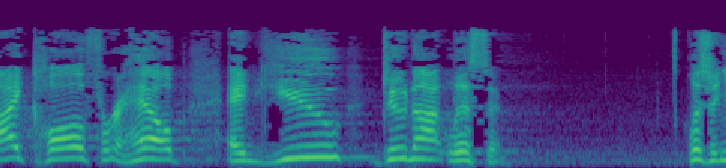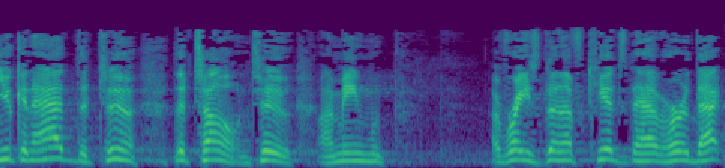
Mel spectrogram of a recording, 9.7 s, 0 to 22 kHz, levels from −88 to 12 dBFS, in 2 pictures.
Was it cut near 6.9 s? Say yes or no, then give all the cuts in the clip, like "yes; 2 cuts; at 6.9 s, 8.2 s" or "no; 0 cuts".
yes; 1 cut; at 6.9 s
